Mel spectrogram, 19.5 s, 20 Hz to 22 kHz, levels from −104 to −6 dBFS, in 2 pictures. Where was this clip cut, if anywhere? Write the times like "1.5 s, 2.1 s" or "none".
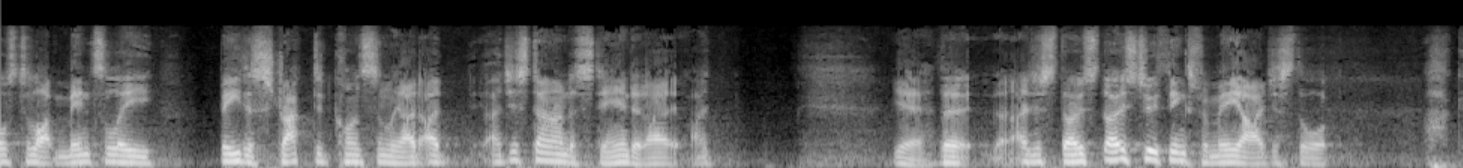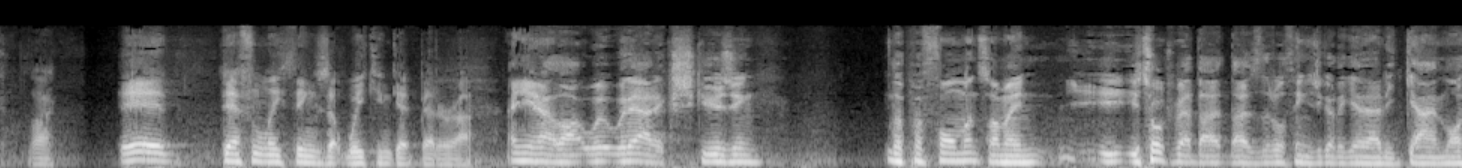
none

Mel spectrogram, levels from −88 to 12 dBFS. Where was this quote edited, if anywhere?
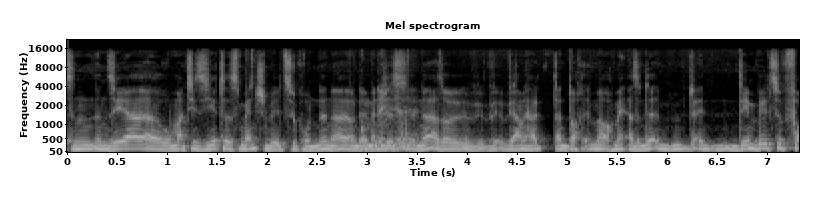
none

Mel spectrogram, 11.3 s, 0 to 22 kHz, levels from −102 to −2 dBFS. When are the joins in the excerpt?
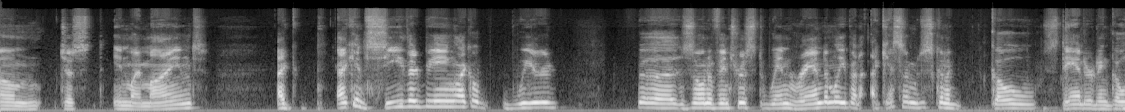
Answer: none

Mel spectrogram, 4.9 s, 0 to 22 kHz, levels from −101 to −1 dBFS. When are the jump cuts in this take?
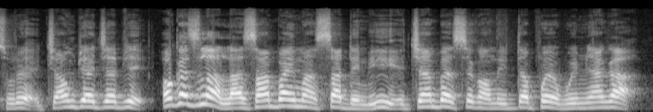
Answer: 1.1 s

